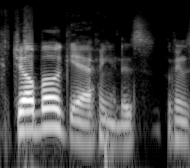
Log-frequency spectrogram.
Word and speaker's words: Kjellberg: pretty cool dude PewDiePie playing Minecraft I'm Felix Kjellberg it's Kjellberg yeah thing this thing say you say I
